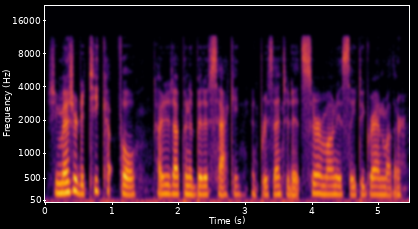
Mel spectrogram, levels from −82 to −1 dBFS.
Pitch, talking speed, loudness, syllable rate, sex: 175 Hz, 210 wpm, -19 LUFS, 6.1 syllables/s, female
